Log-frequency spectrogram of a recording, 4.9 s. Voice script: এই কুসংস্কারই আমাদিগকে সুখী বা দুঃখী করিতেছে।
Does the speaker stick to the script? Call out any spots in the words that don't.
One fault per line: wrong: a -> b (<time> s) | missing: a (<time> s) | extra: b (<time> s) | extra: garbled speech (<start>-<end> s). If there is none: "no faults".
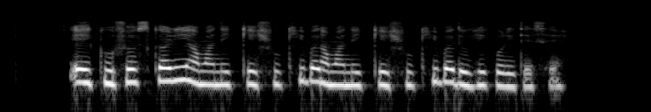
extra: আমাদিগকে সুখী বা (2.4 s)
